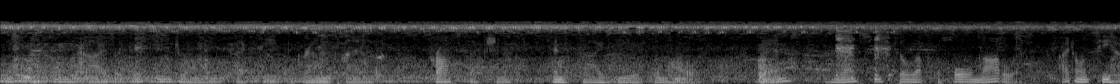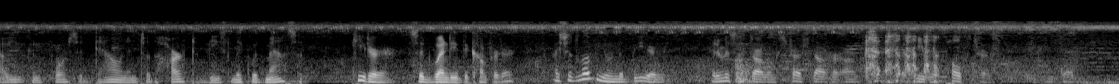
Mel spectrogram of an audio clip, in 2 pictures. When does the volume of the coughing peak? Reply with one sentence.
The loudest moment of the coughing is at 20 seconds.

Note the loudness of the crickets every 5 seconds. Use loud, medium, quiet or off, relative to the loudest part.
loud, loud, medium, loud, loud.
